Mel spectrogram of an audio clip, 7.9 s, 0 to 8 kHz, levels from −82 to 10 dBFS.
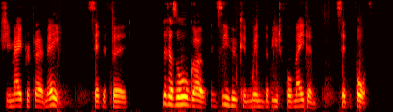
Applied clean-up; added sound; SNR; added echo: neural separator model SepFormer DNS4.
